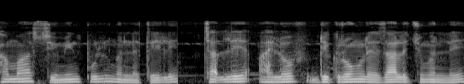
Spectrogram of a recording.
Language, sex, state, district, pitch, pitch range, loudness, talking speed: Wancho, male, Arunachal Pradesh, Longding, 115 Hz, 110-125 Hz, -20 LUFS, 230 wpm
